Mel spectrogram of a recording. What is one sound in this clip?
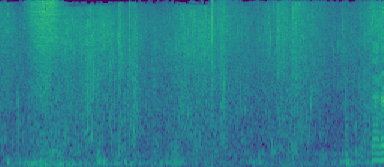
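Oars splash and paddle through water.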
